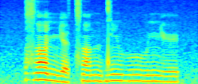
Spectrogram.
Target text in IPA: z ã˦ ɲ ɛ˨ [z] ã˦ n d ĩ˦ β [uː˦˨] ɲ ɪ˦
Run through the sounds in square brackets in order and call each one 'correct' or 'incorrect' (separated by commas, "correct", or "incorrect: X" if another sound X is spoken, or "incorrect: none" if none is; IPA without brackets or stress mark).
incorrect: t͡s, incorrect: uː˦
